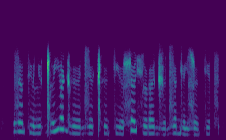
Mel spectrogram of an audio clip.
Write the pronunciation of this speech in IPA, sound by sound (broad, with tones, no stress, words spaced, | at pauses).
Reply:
zə˧kʲʊ˨lʲʊ˨ɡ͡ǁə˦ jə˦ɖʱø˨ d͡zø˨ǁʰʏ˨kʲø˨ɬœ˦ çø˧ɽœ˧d͡ʒʊ˨ d͡zœ˧ɡʲœ˨jɮø˨ kʲə˧t͡s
